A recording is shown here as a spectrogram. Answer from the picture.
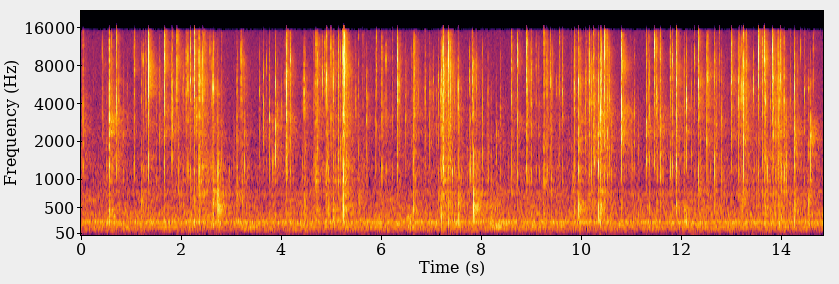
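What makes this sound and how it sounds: Clear plastic film packaging wrapped around blue bottles is crinkled with fingers and long nails. The result is a continuous, quiet, bright crackling of sharp plastic snaps and rustles with almost no low end.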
